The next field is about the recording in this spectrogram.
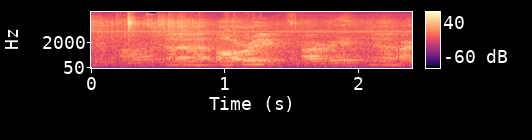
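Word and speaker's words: Åre: I read basically about how you grew up in how do you pronounce it? RA. RA? Yeah. RA, Sweden.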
